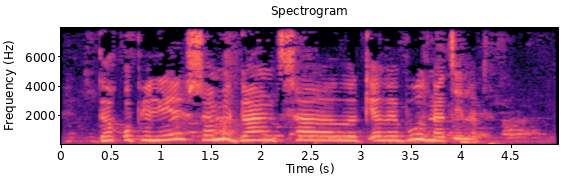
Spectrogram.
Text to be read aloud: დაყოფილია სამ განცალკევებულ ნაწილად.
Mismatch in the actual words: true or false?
false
